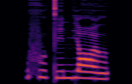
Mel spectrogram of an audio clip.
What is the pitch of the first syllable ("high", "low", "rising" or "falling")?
falling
